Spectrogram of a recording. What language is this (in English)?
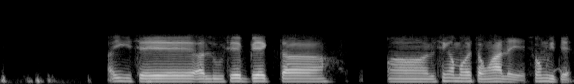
Manipuri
